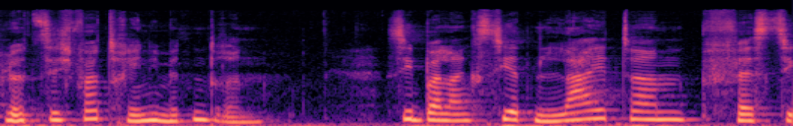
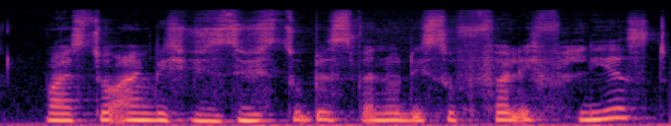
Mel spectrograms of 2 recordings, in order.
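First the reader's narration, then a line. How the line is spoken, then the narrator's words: Murmuring. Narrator (German): murmelte Trini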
